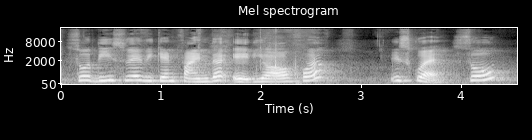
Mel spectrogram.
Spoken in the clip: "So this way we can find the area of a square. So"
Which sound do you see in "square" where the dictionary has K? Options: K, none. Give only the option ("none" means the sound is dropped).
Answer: K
